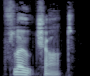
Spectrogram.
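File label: "flow chart", British English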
